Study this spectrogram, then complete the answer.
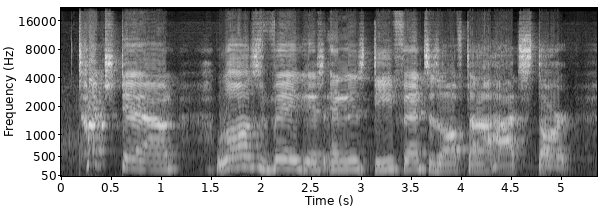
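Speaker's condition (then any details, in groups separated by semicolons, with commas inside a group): No condition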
